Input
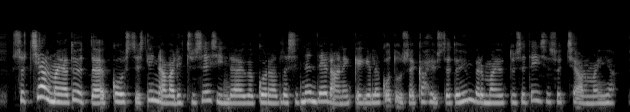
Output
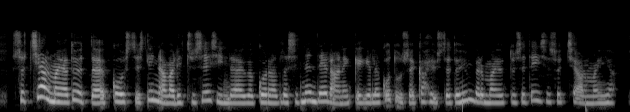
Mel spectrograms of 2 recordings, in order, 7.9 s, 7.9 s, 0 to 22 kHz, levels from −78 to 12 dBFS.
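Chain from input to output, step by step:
high-pass filter 69 Hz 24 dB per octave, from 0:05.78 230 Hz, from 0:07.32 53 Hz
level −3.5 dB

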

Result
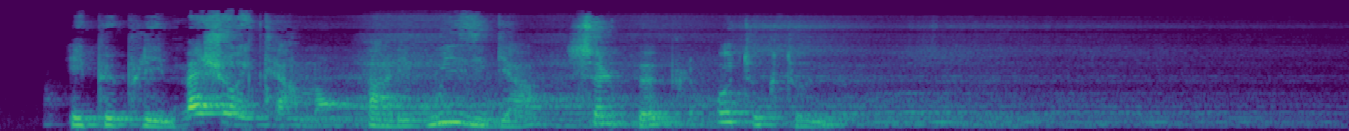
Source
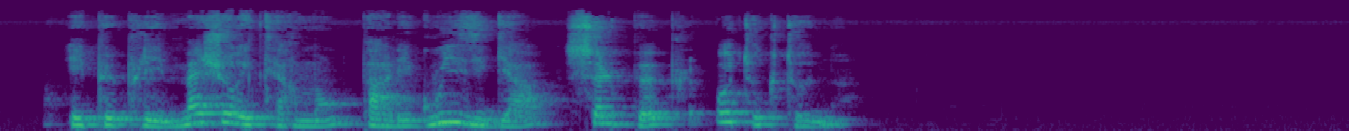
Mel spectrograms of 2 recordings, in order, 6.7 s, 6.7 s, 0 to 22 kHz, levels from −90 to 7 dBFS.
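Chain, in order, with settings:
0:00.87–0:01.76: drawn EQ curve 110 Hz 0 dB, 230 Hz −30 dB, 760 Hz +11 dB, 2,300 Hz +3 dB
low-pass that shuts in the quiet parts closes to 2,500 Hz, open at −23 dBFS
low-shelf EQ 69 Hz −12 dB
feedback delay with all-pass diffusion 998 ms, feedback 43%, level −16 dB
level +4.5 dB

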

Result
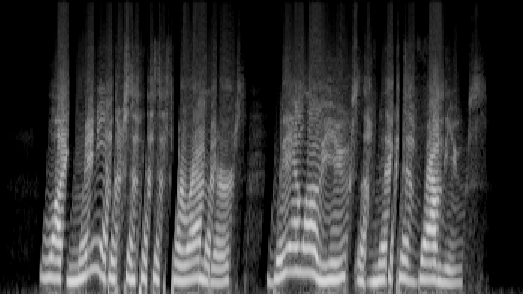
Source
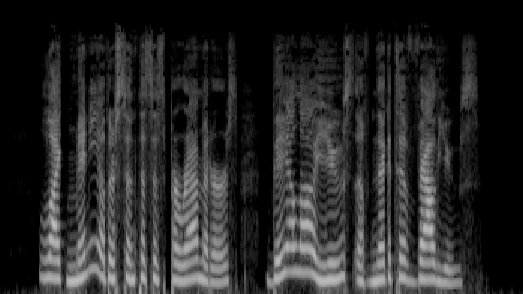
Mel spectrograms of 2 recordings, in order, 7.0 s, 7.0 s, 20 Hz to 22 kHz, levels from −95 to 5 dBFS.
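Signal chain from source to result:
low-pass filter 4,300 Hz 12 dB per octave
leveller curve on the samples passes 1
all-pass dispersion highs, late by 116 ms, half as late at 1,100 Hz
level +8.5 dB

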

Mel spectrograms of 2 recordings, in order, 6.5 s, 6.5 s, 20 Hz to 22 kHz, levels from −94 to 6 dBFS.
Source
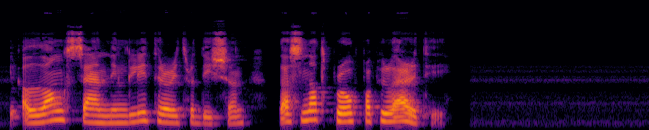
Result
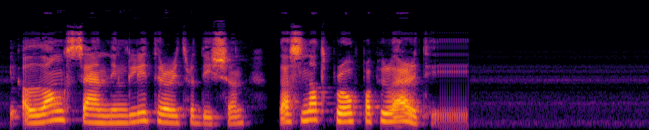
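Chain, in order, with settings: buffer that repeats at 0:04.38, samples 1,024, times 12
level +7.5 dB

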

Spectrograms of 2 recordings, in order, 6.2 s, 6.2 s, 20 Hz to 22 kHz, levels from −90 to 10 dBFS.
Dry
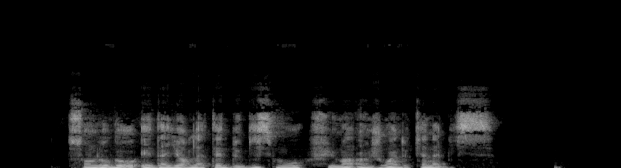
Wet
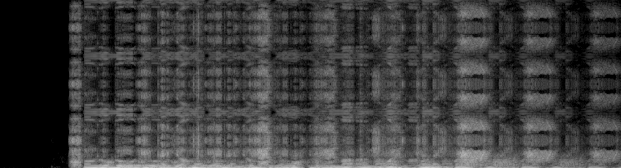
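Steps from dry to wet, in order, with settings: decimation without filtering 6×
delay that swaps between a low-pass and a high-pass 332 ms, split 900 Hz, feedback 68%, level −3 dB
level +3 dB

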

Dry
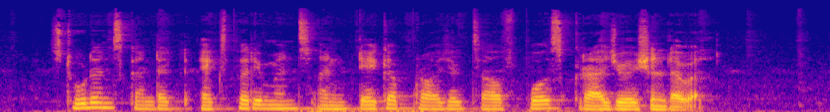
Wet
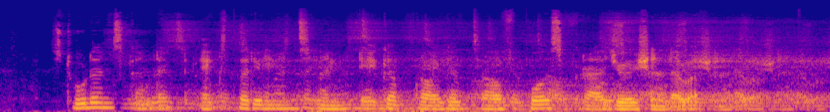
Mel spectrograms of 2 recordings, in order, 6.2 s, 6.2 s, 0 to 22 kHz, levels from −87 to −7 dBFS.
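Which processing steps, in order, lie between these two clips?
sample-and-hold tremolo
feedback delay with all-pass diffusion 471 ms, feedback 54%, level −10 dB
feedback echo with a swinging delay time 471 ms, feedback 53%, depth 174 cents, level −9.5 dB
level −4 dB

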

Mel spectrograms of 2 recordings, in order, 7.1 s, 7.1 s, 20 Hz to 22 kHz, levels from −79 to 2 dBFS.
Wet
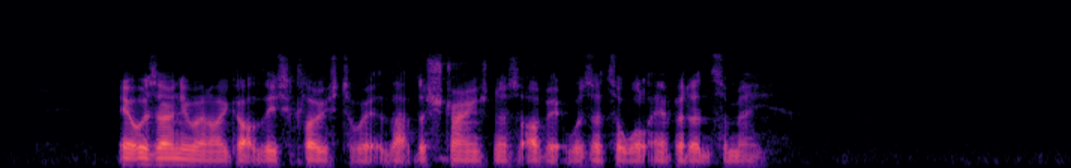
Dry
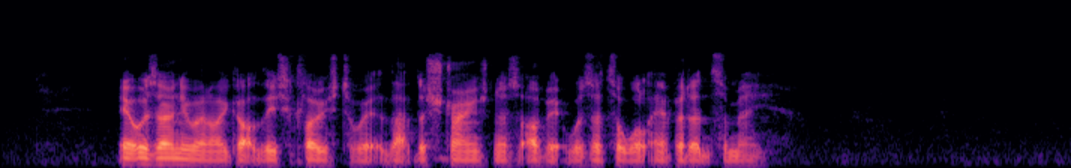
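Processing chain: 0:03.72–0:04.74: parametric band 920 Hz −11 dB 0.21 octaves
level −8 dB

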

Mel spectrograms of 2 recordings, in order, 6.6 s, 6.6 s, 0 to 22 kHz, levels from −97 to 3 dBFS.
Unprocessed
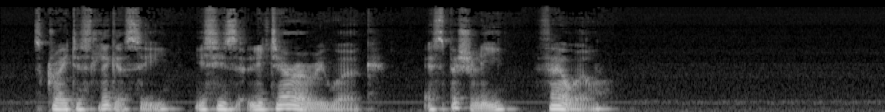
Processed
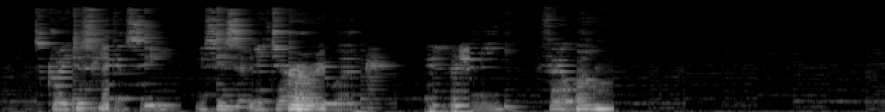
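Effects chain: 0:02.64–0:03.54: linear-prediction vocoder at 8 kHz whisper
step-sequenced resonator 3.7 Hz 130–620 Hz
level +1.5 dB

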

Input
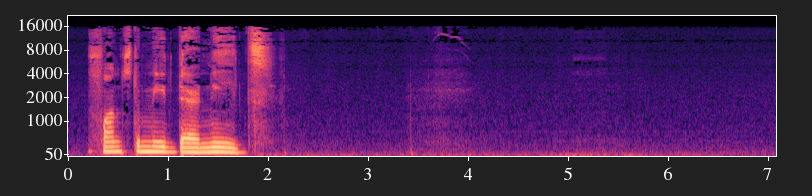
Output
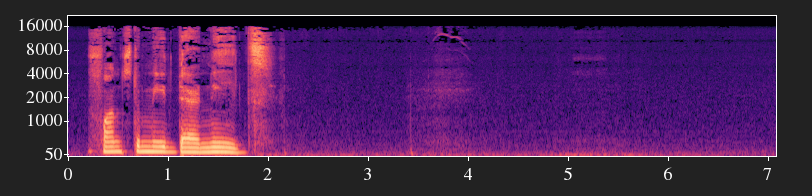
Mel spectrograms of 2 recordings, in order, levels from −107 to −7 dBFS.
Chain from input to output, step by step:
high-shelf EQ 4,700 Hz +5.5 dB

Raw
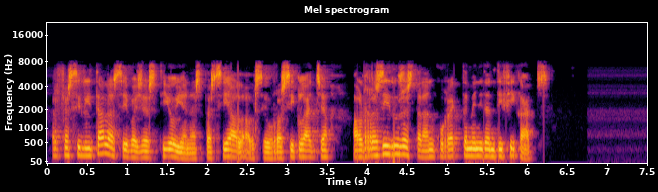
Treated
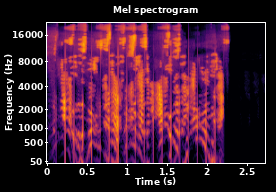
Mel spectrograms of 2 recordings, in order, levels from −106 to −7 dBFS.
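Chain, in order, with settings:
peak hold with a rise ahead of every peak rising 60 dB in 1.21 s
noise reduction from a noise print of the clip's start 27 dB
auto-filter high-pass saw down 3.3 Hz 810–3,700 Hz
change of speed 2.75×
ring modulator whose carrier an LFO sweeps 530 Hz, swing 55%, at 2.4 Hz
level +5.5 dB

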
